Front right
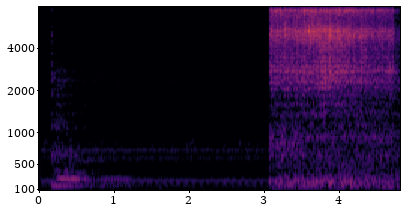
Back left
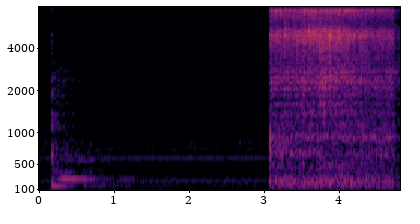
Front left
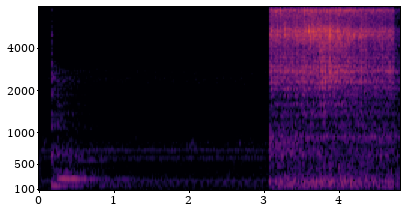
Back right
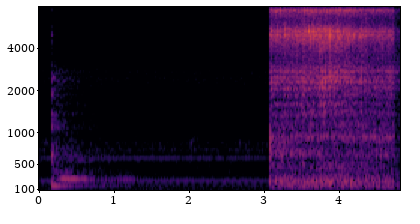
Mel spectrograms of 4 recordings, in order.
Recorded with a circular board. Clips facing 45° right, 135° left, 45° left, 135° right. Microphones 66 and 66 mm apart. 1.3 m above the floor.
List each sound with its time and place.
0.1 s a snare drum: 170° left, 2.5 m
3.0 s frying: 175° left, 1.1 m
